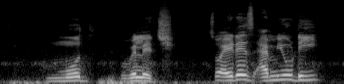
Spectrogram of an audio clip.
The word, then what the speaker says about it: Mud: So it is MUD. Some people will call it mud, but actual name in Hindi, if you'll pronunciate it, it is Mud village.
